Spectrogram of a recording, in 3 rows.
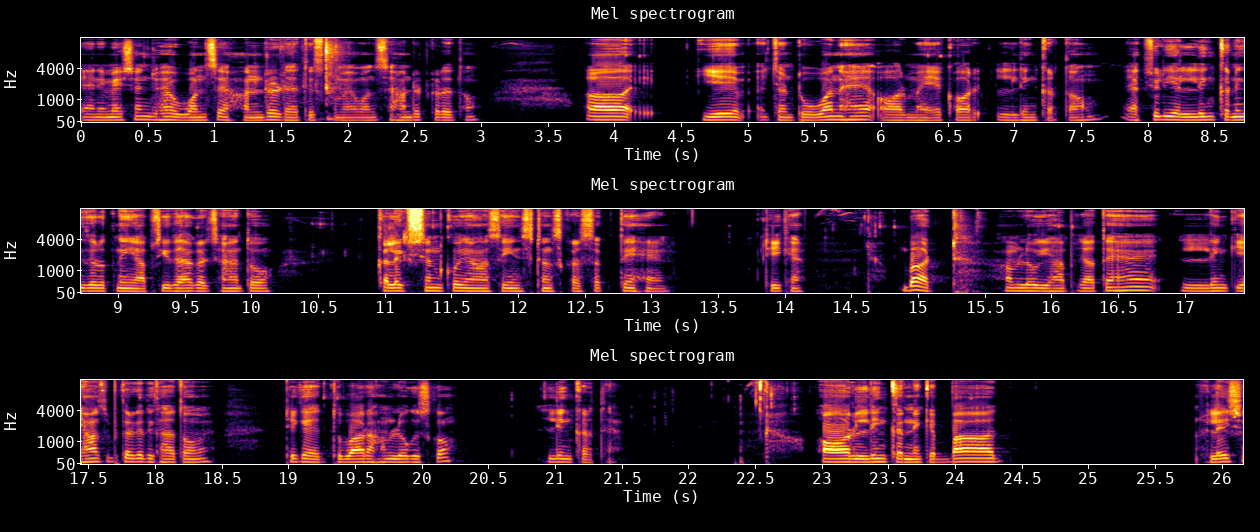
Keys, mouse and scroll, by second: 21.1 click.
